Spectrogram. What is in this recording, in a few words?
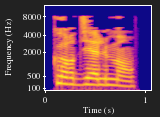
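"Cordialement", French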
